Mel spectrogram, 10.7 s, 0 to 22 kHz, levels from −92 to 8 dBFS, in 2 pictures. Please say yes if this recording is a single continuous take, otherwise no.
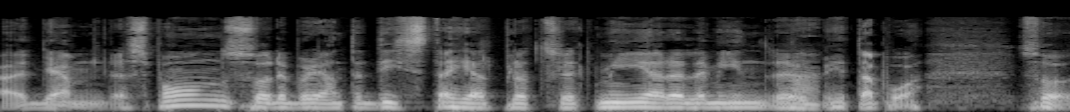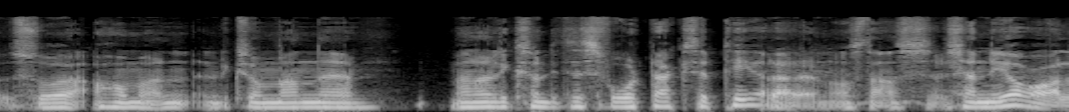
no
